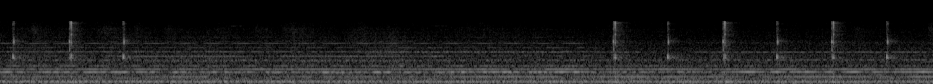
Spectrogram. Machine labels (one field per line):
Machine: valve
